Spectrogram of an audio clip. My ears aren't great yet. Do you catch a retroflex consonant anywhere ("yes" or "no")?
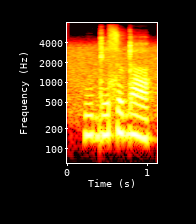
yes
